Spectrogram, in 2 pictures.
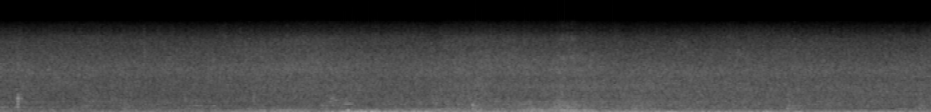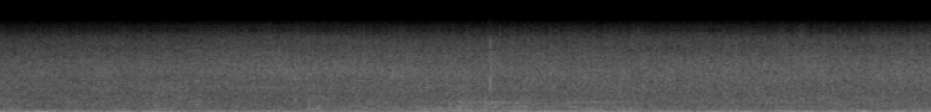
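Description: Steady outdoor ambience: an even hiss with indistinct voices, and a low steady hum from about two-thirds of the way in.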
